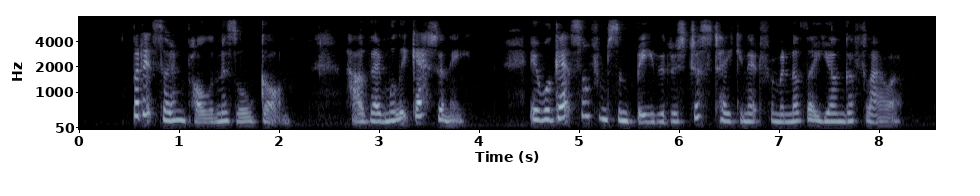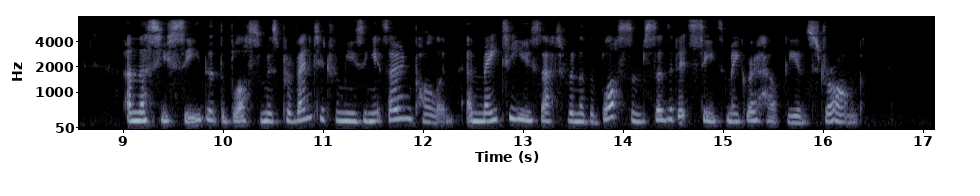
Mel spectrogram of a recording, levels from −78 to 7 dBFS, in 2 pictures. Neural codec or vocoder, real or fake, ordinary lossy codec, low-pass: none; real; Opus, 64 kbps; 7.2 kHz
